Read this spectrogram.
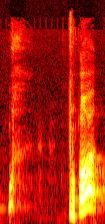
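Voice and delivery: high-pitched baffled "what?"; incredulous. Acted. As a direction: react in mock disbelief to an outrageous claim. Mock reaction to bold claim.

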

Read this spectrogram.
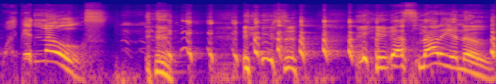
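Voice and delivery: imitating mom through laughter; mom laughing. Son mimicking his mom teasing about snot. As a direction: laugh the words as his mother. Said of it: "She's like".

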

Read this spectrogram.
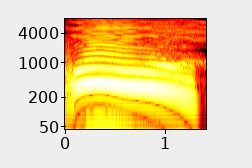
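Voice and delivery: high loud whoop of relief; relieved woo. Retold or imitated. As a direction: let out a big woo. Relief exclaimed.

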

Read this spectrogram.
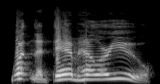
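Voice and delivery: high, loud shocked yell; angry yell. Retold or imitated. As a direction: yell it at a stranger. Dad yelling at intruder.

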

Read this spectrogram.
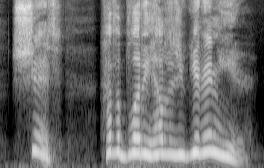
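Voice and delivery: high-pitched, startled outburst. A narrator's reading. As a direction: jump at an intruder, voice shooting up. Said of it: "Lenny sits up all startled".

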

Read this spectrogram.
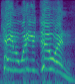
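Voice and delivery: high, loud shout of disbelief; shocked yell. Retold or imitated. Coach yelling at his son for tripping a kid, shocked. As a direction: bark his name in alarm. Dad yelling at son's trip.

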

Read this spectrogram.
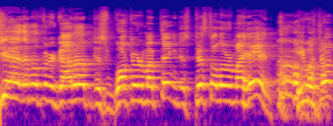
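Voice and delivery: high, worked-up complaint, not shouted; retold indignation. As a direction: act out an outraged buddy, pitch up. Buddy's indignant account, retold.

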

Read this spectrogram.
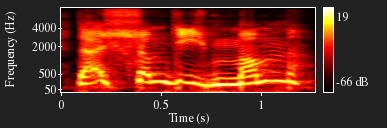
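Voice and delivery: a mild mock of her scolding; imitating the ex. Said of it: "And my ex was like".

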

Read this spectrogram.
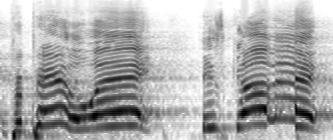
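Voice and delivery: high, crazed street-prophet call; mock prophet's cry. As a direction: proclaim it like a wild wilderness preacher. Imitating John proclaiming in the wilderness.

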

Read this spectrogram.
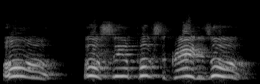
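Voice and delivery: high, laughing mock fan voice. Mocking fans hyping CM Punk online, in a high swooning voice.

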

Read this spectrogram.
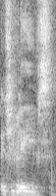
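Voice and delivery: ordinary delivery

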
